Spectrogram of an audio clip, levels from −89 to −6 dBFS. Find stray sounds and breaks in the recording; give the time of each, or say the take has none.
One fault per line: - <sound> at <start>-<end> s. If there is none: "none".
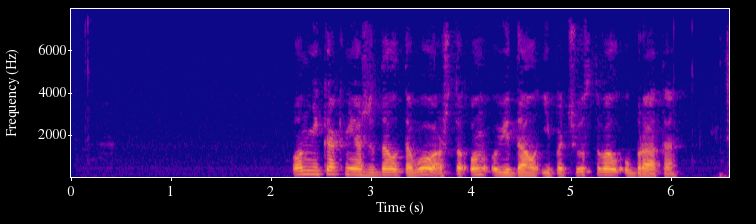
none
